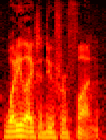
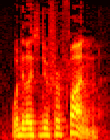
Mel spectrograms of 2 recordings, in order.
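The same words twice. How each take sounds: First: The voice falls at the end, firm and commanding. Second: The voice rises at the end like a question. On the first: The speaker sounds confident and in control. The speaker calls it right. "in a commanding way" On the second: The speaker sounds unsure and nervous. The speaker calls it wrong. "horrible uptalk"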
